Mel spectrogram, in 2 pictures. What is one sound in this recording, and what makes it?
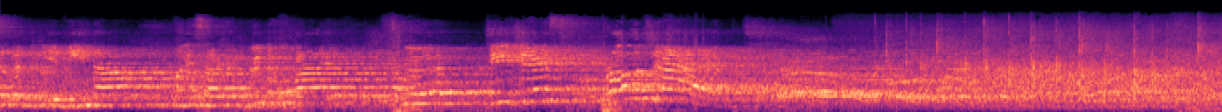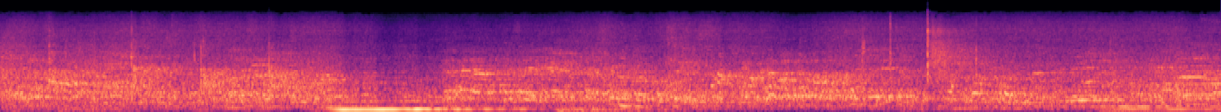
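Pop music plays loudly through speakers.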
